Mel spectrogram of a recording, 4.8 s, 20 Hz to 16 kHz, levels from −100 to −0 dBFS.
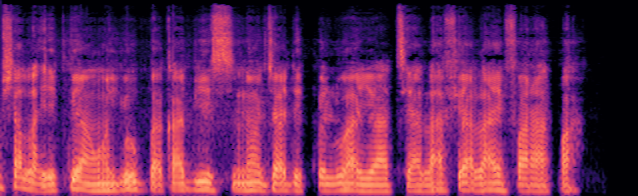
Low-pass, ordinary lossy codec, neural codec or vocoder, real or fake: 14.4 kHz; MP3, 96 kbps; none; real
